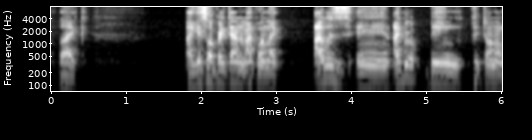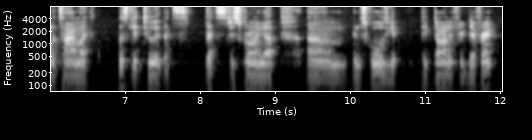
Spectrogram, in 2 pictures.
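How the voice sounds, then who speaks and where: Young guy in his 20s vlogging, low voice with a forceful edge, stops and thinks a lot between bits. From United States. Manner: reflective, pausing often between thoughts. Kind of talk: casual storytelling to camera.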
